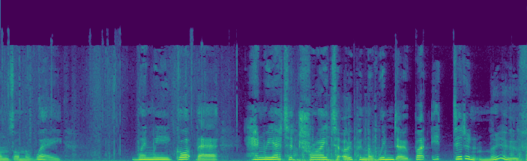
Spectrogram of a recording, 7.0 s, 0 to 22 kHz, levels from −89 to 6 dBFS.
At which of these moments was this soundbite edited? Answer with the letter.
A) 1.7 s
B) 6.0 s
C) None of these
B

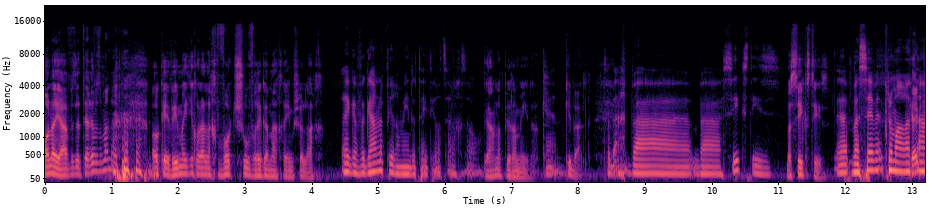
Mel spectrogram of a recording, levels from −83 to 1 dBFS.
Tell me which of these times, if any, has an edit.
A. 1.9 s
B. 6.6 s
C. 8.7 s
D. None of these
C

